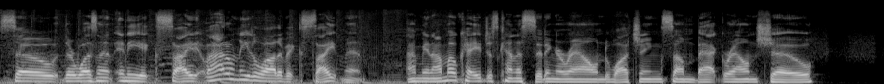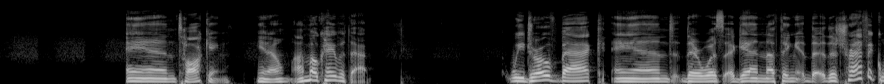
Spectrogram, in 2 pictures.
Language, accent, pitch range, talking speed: English, American, 115-155 Hz, 150 wpm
